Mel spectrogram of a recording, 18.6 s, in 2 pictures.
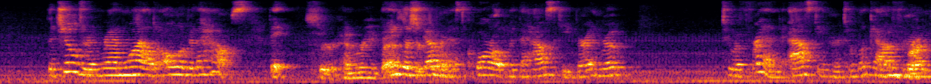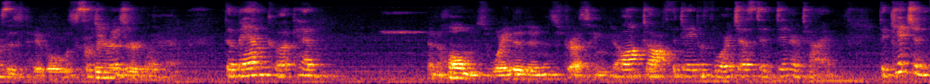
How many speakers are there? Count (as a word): two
